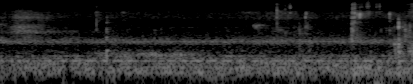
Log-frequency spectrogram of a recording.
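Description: Near silence: room tone with faint sipping sounds, and a few soft knocks near the end as a glass is lowered to the counter.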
